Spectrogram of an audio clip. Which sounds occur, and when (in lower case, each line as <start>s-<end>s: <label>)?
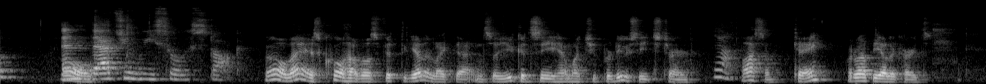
0.0s-0.2s: child speech
0.0s-9.8s: background noise
0.0s-9.8s: conversation
0.3s-0.4s: tick
0.6s-2.4s: child speech
1.2s-1.3s: tick
2.6s-6.9s: man speaking
4.0s-4.1s: tick
7.1s-7.4s: child speech
7.4s-7.7s: man speaking
7.9s-8.2s: man speaking
8.5s-9.3s: man speaking
9.3s-9.6s: surface contact
9.6s-9.8s: breathing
